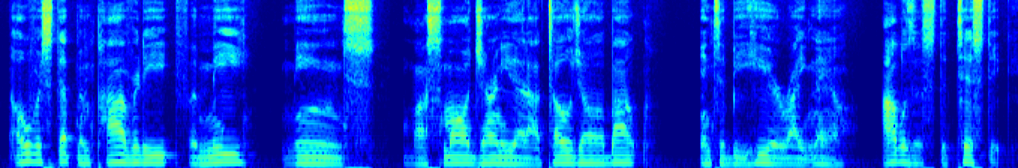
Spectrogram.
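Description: In a very clean recording with a silent background, a man speaks fairly slowly at a medium pitch with fairly even intonation. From Los Angeles, Crenshaw District. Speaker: DJ and rapper. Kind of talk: casual interview.

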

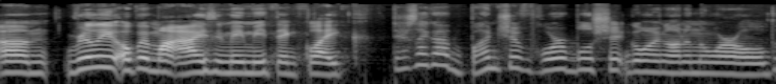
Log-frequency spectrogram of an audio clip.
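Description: With an American accent, a woman speaks in a plain, everyday voice, fairly high in pitch with ordinary pitch variation, on a very clean recording with a silent background. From Chicago South Side. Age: 20s. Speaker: community organizer. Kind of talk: panel discussion. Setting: studio.

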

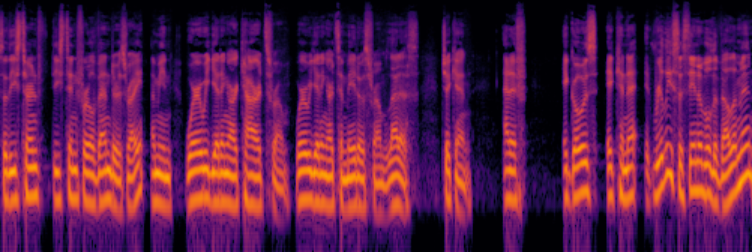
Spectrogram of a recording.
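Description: A man with a dark, mellow tone speaks at a fairly quick pace in medium pitch with ordinary pitch variation. The recording is very clean, with a silent background and a dry, close sound with no echo. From Bahamas. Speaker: brand team member, student. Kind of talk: casual interview.

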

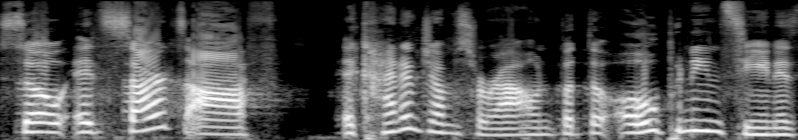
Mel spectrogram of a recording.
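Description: A woman speaks at a moderate pace with an animated, bright, sharp tone and lively intonation, the sound dry and close with no echo. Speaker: podcast co-host. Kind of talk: casual chat.

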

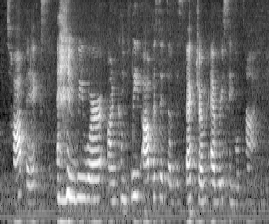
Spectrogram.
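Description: A woman speaks in a Spanish accent at a fairly slow pace. Her pitch is fairly high. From US, Washington DC and Pennsylvania. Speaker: guest, former grad school roommate. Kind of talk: casual chat.

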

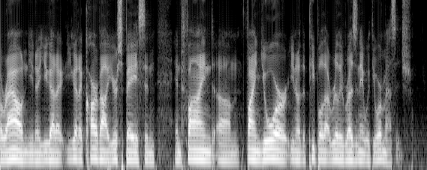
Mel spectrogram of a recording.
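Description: With hardly any pauses, a man speaks fairly quickly at a medium pitch in a monotone, flat intonation on a very clean recording with a silent background. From Louisiana, New Orleans. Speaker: online piano course creator. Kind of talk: interview. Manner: hesitant, many fillers and repetitions.

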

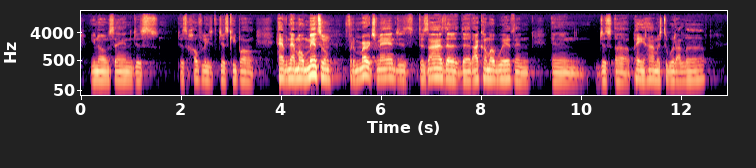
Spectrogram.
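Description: A man speaks slowly-ish, at a fairly slow pace, with fairly low pitch and fairly even intonation. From Dallas, Texas (Oak Cliff). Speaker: comedian. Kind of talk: casual chat.

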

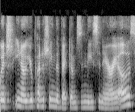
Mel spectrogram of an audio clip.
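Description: This woman has an unremarkable speaking voice with an American accent. Her pitch is medium with ordinary pitch variation. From North Carolina, Fayetteville. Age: 20s. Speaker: pageant titleholder and law student. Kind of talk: casual interview chat.

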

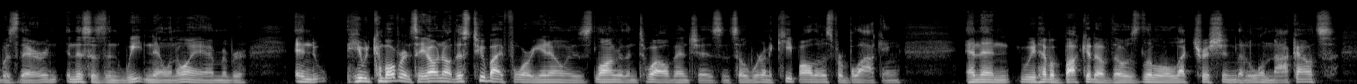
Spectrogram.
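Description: Recorded dry and close with no echo against a quiet background, a man with an American accent has an unremarkable speaking voice, ordinary pitch variation and a fairly quick pace. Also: fairly low pitch for a man. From US Midwest, Chicago suburbs. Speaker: nonprofit founder. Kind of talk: interview. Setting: video call.

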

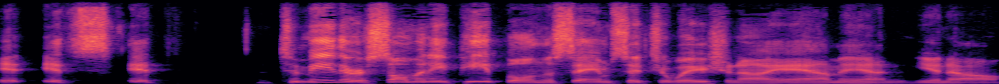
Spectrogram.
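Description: A man with an American accent, a medium pitch and very wide pitch swings. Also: moderate pace. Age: 60s. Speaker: music TV show host. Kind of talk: casual interview chat. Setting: video call.

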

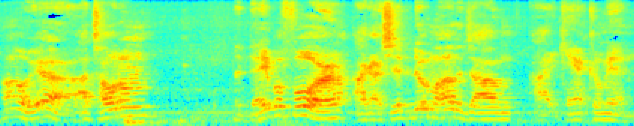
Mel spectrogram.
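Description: Fairly high-pitched and lively in intonation, a man speaks amid noticeable background noise and audible room echo. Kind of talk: casual chat.

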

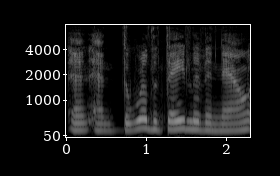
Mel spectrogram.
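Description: A woman speaks in an unremarkable speaking voice at a medium pitch. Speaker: host's wife, guest. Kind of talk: casual chat.

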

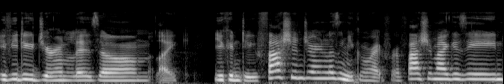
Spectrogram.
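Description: In a Dublin accent, a woman talks at a fairly quick pace with lively intonation and big swings in loudness. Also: medium pitch for a woman. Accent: Irish (Dublin). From Ireland (Dublin). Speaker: whiskey brand ambassador. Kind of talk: casual chat.

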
